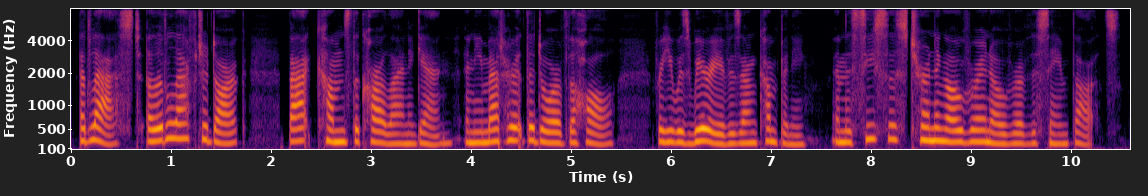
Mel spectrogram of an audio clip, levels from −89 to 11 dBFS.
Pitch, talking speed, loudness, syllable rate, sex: 225 Hz, 225 wpm, -18 LUFS, 5.9 syllables/s, female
